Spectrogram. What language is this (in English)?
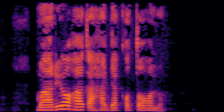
Igbo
